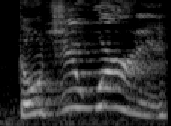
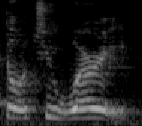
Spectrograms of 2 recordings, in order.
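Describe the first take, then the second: First: DON'T YOU WORRY pitched high and punched; hammed-up, higher and stronger reassurance; emphatic reassurance. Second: Said in the usual way. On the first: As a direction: reassure like an excited hype man. [name] repeats it with more force.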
